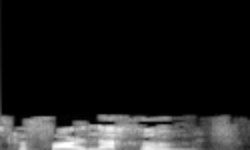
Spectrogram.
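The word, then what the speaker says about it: Kfar Nahum (כפר נחום): Now, we pronounce it Capernaum, but in the Hebrew, it's Kfar Nahum, which is the village of Nahum.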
